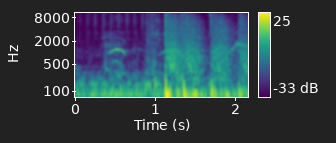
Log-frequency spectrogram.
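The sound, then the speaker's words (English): Three quick gunshots crack out in close succession in a film scene, as a gunman shoots one of the girls and is shot down by Brian, the first loudest, over a busy rumbling background with faint high, sliding whistle-like tones. “He shoots one of the girls before being dropped by Brian.”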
